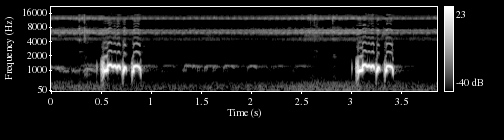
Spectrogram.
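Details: Zebra dove calling in an oil palm plantation during bird catching: two loud cooing phrases about 2.5 seconds apart, each a drawn-out note followed by two short stuttered notes, over quiet background murmur.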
